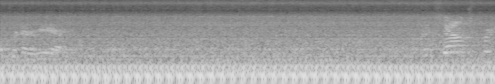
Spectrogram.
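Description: Car engine fitted with a Holley carburetor idling close by, with a steady, even low throbbing pulse and a reported engine knock from a missing bearing; a voice is faintly heard over it.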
